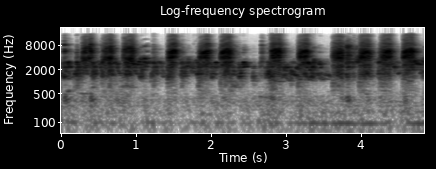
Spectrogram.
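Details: Pet budgerigars described as very happy, chirping in a dense run of bright, buzzy, scratchy notes in quick pulses, several birds overlapping.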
